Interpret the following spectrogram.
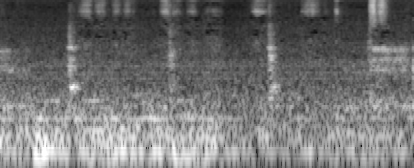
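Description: Faint pencil strokes on drawing paper: a few short scratches about a second apart, against near silence.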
